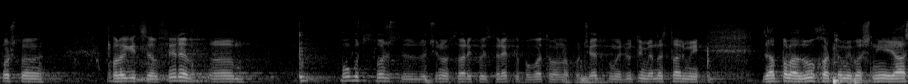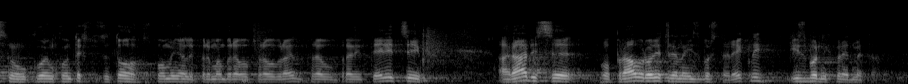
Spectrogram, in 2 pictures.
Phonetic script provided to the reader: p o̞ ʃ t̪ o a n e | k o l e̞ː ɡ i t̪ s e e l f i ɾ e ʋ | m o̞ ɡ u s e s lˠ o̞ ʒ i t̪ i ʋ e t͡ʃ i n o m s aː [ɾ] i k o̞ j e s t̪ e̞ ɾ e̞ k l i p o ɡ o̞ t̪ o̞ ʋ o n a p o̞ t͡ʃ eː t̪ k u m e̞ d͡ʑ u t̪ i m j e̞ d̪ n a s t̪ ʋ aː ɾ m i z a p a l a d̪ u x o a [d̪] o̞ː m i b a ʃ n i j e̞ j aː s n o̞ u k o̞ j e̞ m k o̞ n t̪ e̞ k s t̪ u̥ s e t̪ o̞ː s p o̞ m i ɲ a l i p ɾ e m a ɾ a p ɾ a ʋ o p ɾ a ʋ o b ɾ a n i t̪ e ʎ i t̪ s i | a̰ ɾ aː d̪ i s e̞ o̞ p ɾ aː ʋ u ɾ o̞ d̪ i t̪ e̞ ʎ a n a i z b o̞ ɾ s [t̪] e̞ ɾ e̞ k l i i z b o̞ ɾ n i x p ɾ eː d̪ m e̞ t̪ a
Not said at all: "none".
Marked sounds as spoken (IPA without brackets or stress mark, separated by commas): ɾ, t̪, t̪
